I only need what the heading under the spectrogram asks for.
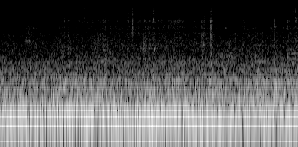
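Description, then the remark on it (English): A bus engine, damaged after the bus bottomed out on a wrong turn in Texas, runs loudly and continuously, a heavy low droning rumble with an uneven, rough-edged texture that holds steady throughout, with no voices. “Yeah, so when he took one of his wrong turns, he bottomed out the bus and doesn't sound great.”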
